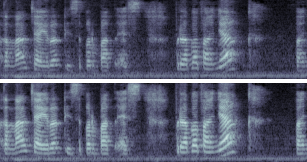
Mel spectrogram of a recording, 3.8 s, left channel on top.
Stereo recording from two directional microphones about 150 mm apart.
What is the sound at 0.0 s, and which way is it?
A woman's voice, 45° right (ahead or behind).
